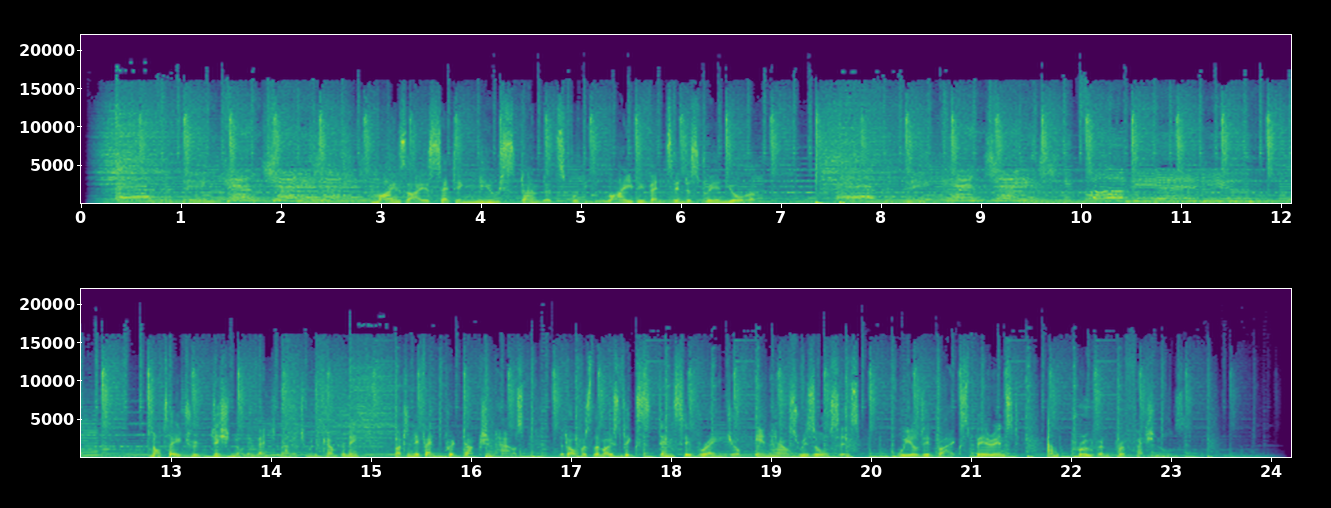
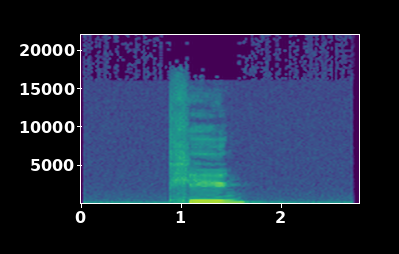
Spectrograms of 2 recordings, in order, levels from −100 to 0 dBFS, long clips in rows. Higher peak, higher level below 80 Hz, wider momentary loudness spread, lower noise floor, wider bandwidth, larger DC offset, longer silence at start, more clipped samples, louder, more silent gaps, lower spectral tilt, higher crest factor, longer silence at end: first, 0 dBFS vs -4 dBFS; first, -34 dBFS vs -48 dBFS; second, 6 LU vs 18 LU; second, -44 dBFS vs -48 dBFS; about the same, 18 kHz vs 17.5 kHz; neither; second, 0.15 s vs 0.9 s; neither; about the same, -19 LUFS vs -18 LUFS; neither; second, -3.5 dB/octave vs -5.5 dB/octave; about the same, 20 dB vs 18 dB; second, 0.3 s vs 1.1 s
